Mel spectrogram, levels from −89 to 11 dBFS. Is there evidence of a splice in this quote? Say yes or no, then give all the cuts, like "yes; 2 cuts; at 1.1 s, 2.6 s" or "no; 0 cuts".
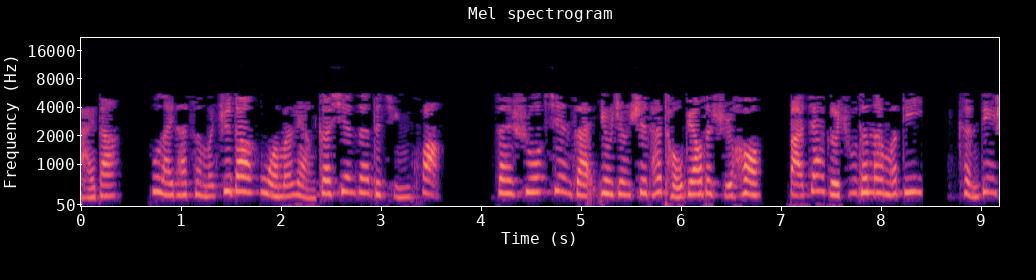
no; 0 cuts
